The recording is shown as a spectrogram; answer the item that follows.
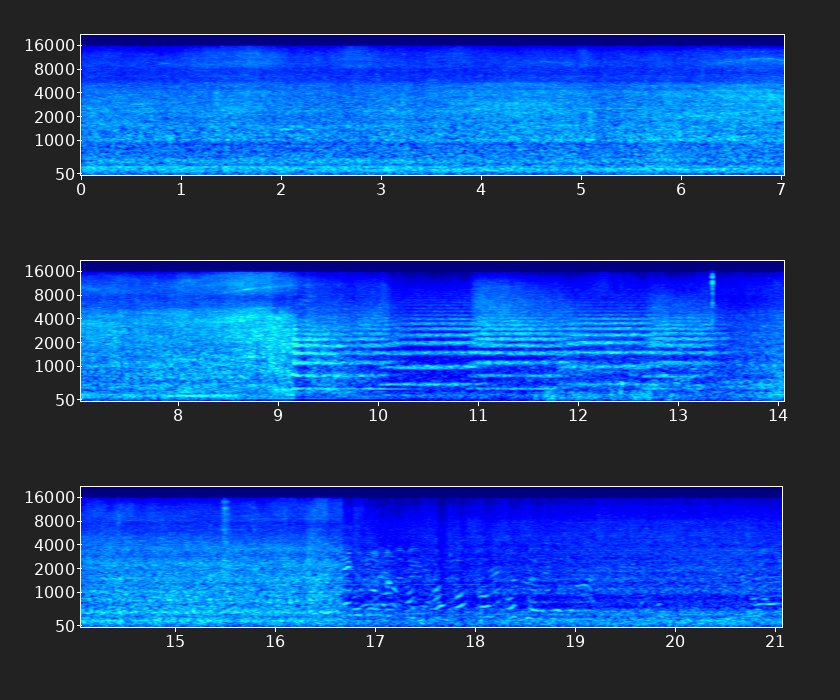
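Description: Fire trucks' diesel engines running as they move along the road. About halfway through, a fire engine's pitched warning signal sounds for about four seconds, its tones stepping between pitches.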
